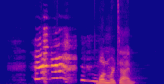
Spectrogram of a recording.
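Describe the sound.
A person imitates a horse's neigh with their voice: a high, quavering whinny that slides downward, followed by a lower, rougher nickering burst, all loud and alone without other talk.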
